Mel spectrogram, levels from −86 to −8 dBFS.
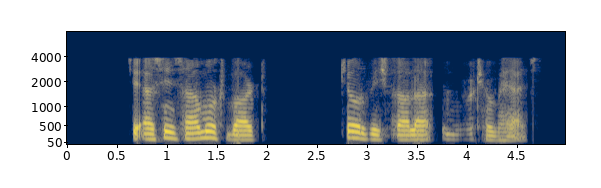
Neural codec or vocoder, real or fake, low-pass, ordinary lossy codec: none; real; 7.2 kHz; AAC, 16 kbps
